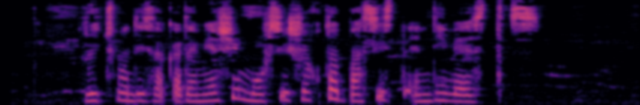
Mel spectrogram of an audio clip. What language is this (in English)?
Georgian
